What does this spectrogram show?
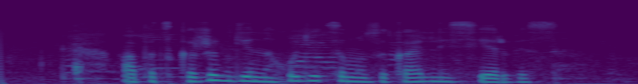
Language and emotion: Russian, neutral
